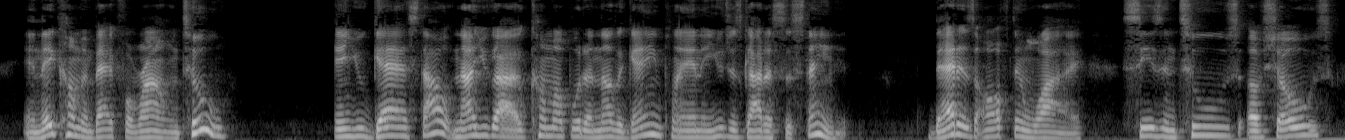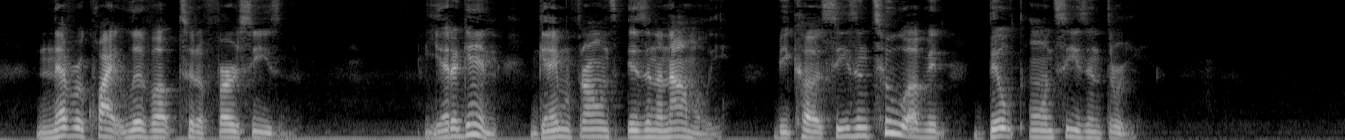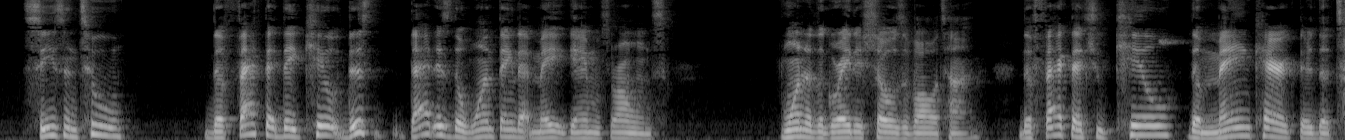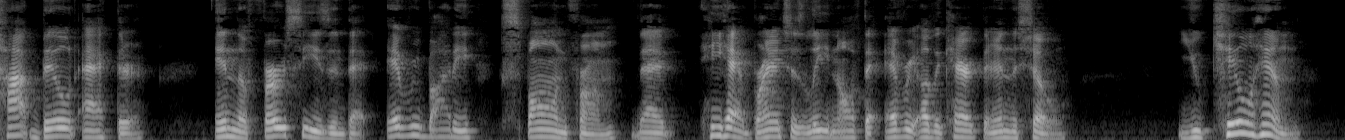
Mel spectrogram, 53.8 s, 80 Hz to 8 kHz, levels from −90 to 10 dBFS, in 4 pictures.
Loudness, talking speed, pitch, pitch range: -26 LUFS, 135 wpm, 140 Hz, 115-165 Hz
